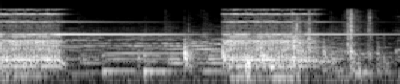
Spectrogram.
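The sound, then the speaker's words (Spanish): Telephone ringing in an office: a loud electric bell rings in repeated long bursts separated by a short pause, steady and metallic, with no voices. “rosa atiende el teléfono en la oficina”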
